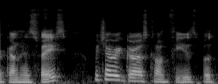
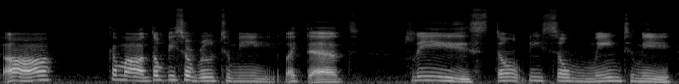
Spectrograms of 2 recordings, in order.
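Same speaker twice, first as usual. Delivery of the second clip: higher-pitched, drawn-out mock pleading; playful pleading; 5 semitones higher, slower than usual. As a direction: wheedle like someone acting wounded. Issei pleads playfully with girl.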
